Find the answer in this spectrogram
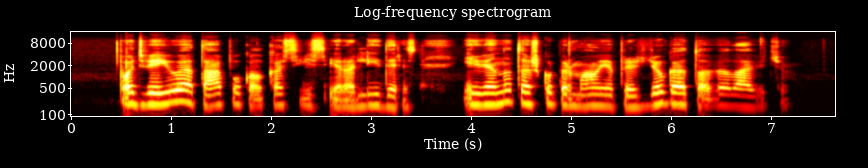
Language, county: Lithuanian, Kaunas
